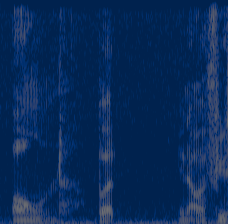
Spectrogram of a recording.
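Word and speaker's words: pwnt: it's actually just pronounced owned but you know if you spell it p-w-n-t if you spell it p-w-n-t it's still pronounced owned so don't say don't say pwn or pont it's it's still owned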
